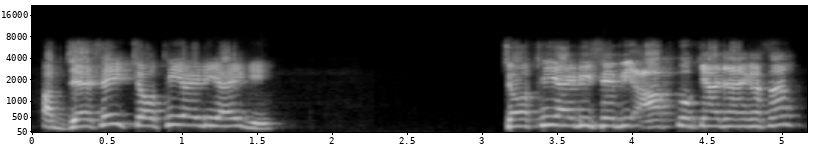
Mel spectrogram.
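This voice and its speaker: A man talks through a business plan in a very high, bright voice. He poses questions and answers them himself, and often stops to correct himself. The recording sounds somewhat dull and muffled. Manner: corrects himself mid-sentence. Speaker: presenter explaining a business plan. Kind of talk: explanatory walkthrough to an online audience.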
